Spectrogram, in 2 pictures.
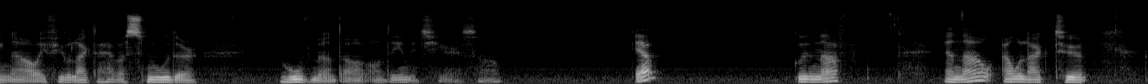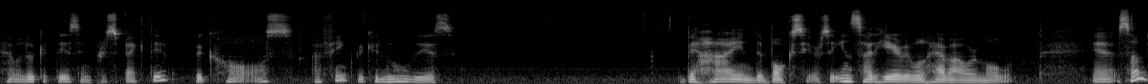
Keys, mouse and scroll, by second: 2.3 click, 12.6 click, 13.4 scroll down 1, 14.1 right click, 16.9 click, 18.5-18.9 scroll up 1, 20.1 right click.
